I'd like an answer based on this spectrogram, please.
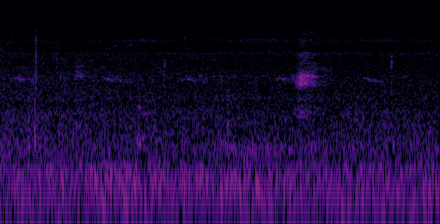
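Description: Quiet jungle ambience: a steady low hiss with faint short chirps now and then, a few small clicks, and one brief louder chirp about three seconds in.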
